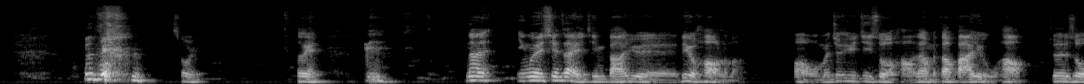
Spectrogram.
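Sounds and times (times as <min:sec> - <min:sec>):
speech: 0:00.8 - 0:02.2, 0:03.0 - 0:04.1, 0:04.7 - 0:10.8
person sneezing: 0:01.0 - 0:01.5.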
